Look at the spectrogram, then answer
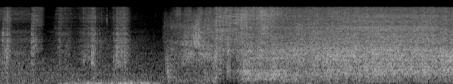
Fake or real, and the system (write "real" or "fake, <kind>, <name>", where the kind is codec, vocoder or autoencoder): real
